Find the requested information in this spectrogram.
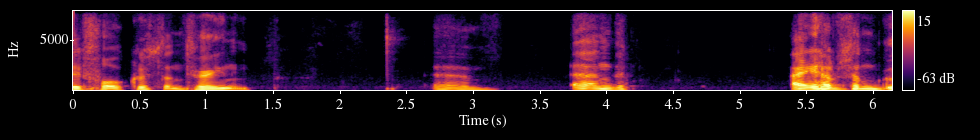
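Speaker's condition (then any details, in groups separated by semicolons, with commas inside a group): Cerebral palsy, severe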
